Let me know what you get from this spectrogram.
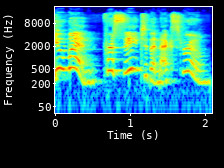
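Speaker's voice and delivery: very high, bright, upbeat, peppy chirp. Narrating the game, the storyteller voices what the players hear in a peppy, cheery voice. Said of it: "you hear a peppy, cheery voice go".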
